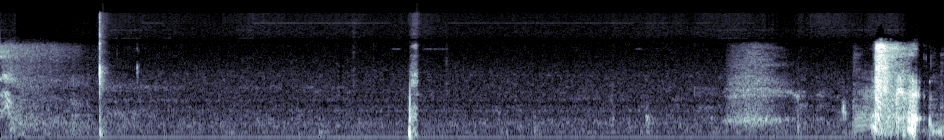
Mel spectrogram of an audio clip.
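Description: A loud, sharp sneeze bursts out near the end, preceded by a quick inhale, after a stretch of near quiet broken only by a couple of faint clicks and a breath.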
